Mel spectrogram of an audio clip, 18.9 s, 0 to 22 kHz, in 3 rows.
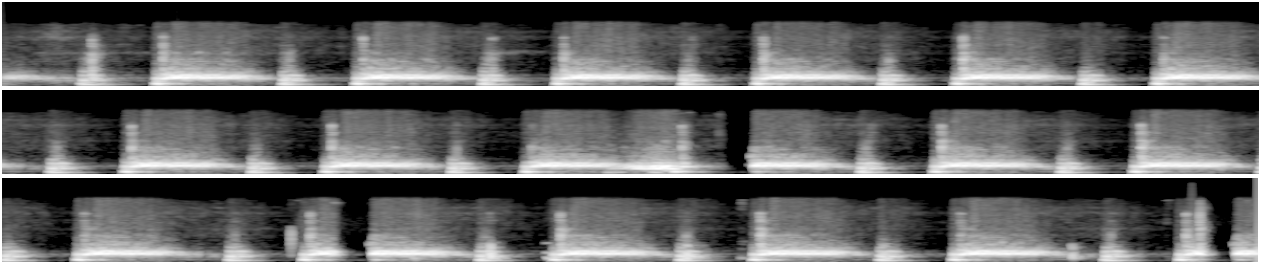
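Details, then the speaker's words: Recorded heart sounds in an auscultation teaching session: regular heartbeat about 60 a minute with an altered, doubled second heart sound, the abnormality lying in R2. "R2. Sí, del R2. Exacto. Era del R2."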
